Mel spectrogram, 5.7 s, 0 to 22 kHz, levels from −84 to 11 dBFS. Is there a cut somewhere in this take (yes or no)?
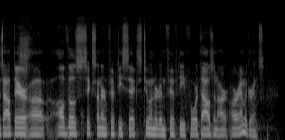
no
